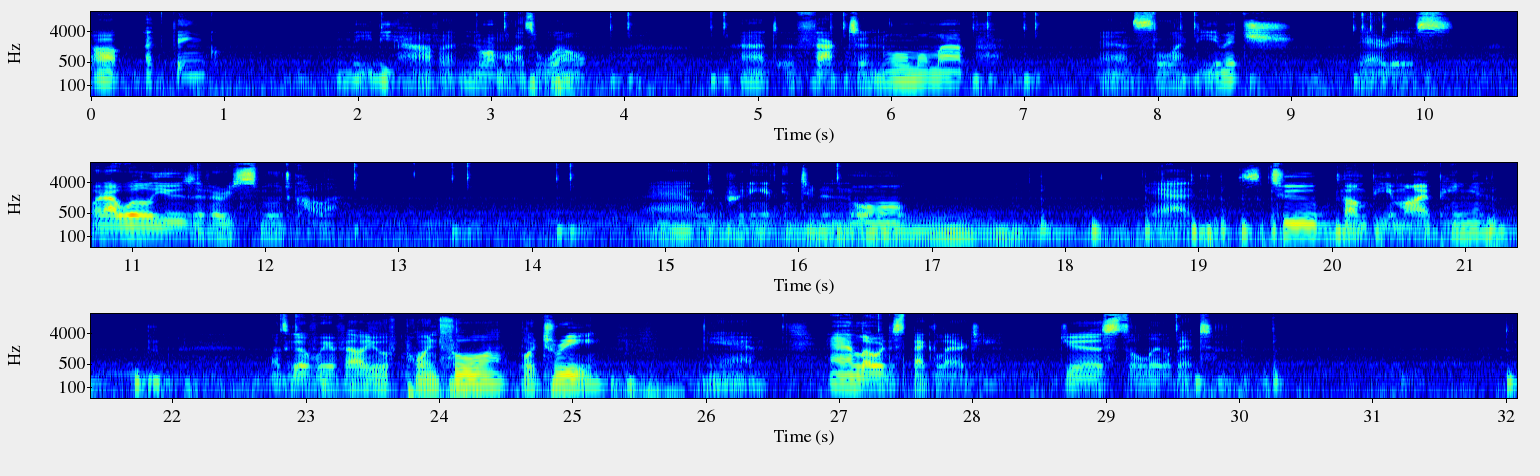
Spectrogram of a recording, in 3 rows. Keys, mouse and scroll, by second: 3.5 shift+d, 5.6-8.5 drag, 14.4-18.3 drag, 18.3-20.4 middle drag, 20.4-21.2 scroll up 3, 21.2-22.3 middle drag, 22.3 scroll up 1, 24.8-29.8 drag, 29.8 scroll down 1, 30.3-31.7 middle drag.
